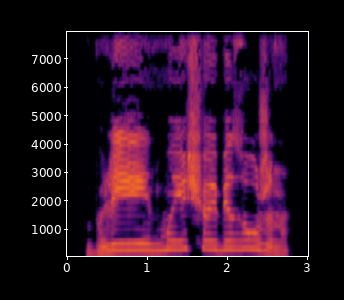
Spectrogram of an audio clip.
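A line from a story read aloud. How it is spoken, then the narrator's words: Groaning. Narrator (Russian): простонала Ника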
